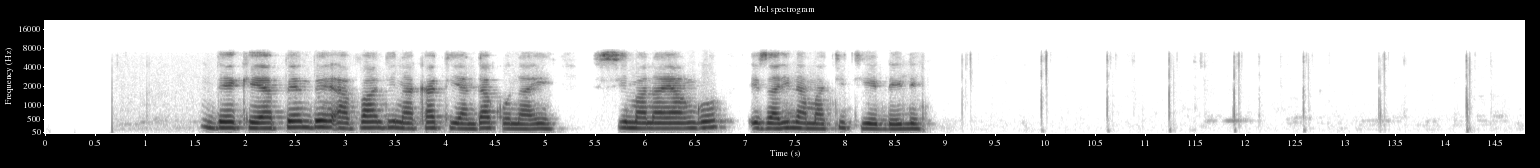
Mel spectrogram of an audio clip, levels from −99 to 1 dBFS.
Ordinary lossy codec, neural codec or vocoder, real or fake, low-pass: Opus, 16 kbps; none; real; 7.2 kHz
